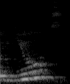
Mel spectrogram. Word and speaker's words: use: When we use this word as verb, it is pronounced with Z sound. Use. Use your mask properly. But when I use it as noun, the sound is S sound.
